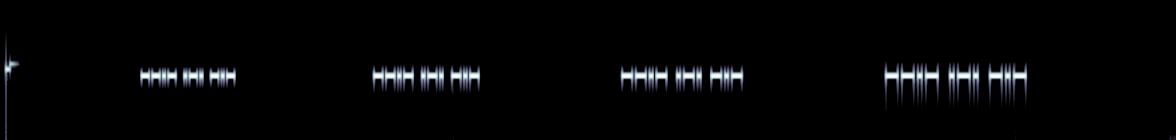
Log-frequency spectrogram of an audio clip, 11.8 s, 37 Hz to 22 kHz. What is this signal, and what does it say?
Morse code, heard as a keyed tone, about 38 wpm, 700 Hz. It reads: QRK QRK QRK QRK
